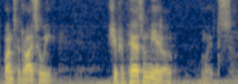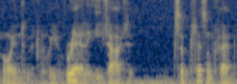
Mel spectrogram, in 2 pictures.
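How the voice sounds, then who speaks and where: In a radio drama, an actor plays a weary, defensive husband being questioned by police, explaining himself hesitantly in broken sentences with a candid air. His deep, darkish male voice swings widely in pitch at a moderate pace, with a little hiss or hum.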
